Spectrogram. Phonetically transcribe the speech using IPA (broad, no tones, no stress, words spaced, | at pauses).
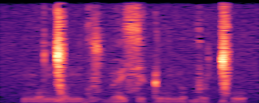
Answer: ŋoŋ͡ǀon ɡozbɛsʲo ʈuno ɡuɭǀʰu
